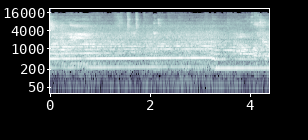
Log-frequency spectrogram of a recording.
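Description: IndyCar engines (2.2-litre twin-turbocharged V6s) running at high revs on the track, a loud, steady, high-pitched drone that shifts slightly in pitch about three seconds in.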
